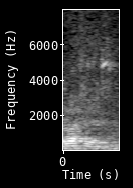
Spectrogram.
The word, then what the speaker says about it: Roses: Roses, lo pronunciamos en español, entonces. Sí, Roses.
